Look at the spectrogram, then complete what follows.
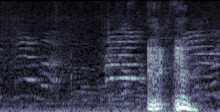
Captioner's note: crowd groaning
